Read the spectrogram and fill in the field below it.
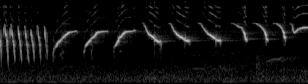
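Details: Young canary at song practice: a quick stuttering trill followed by evenly spaced, clear whistled notes, first rising then falling, roughly three per second.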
